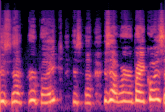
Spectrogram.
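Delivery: mock high, weepy puppy-dog whimpering. Retelling how a man sounded on body cam footage: imitating someone crying like a puppy. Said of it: "crying like a puppy dog".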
